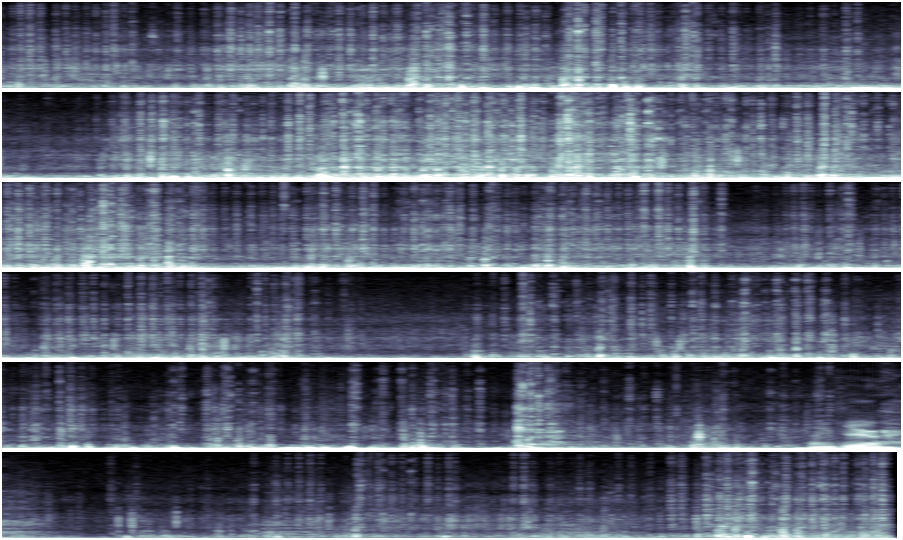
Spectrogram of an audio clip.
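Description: A mountain bike rattles over bumps on the trail.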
